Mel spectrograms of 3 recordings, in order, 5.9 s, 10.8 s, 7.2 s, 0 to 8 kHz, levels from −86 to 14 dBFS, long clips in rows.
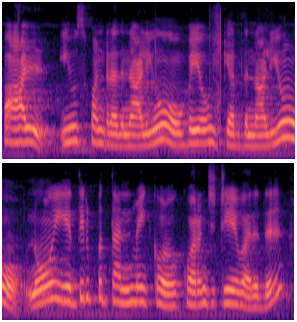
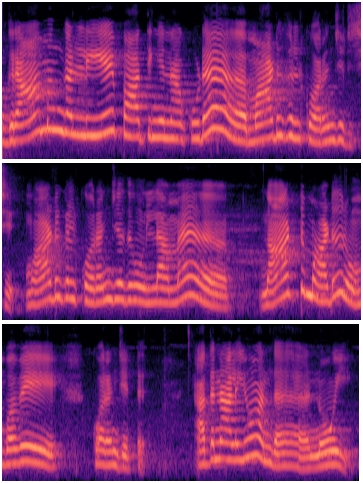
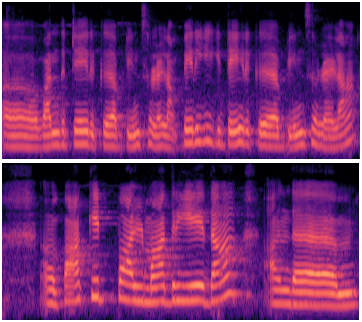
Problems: none marked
